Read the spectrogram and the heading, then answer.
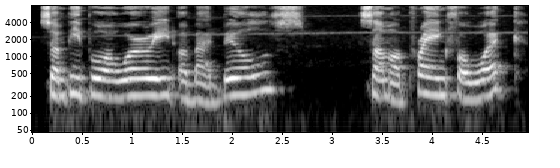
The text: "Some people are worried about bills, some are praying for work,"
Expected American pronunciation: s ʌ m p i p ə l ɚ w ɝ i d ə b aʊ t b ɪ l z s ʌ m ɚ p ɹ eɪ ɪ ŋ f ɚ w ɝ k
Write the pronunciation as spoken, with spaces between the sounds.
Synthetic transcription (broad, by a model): s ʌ m p i p l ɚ w ɝ i d ə b aʊ t b ɪ l z s ʌ m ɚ p ɹ eɪ ɪ ŋ f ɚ w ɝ k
